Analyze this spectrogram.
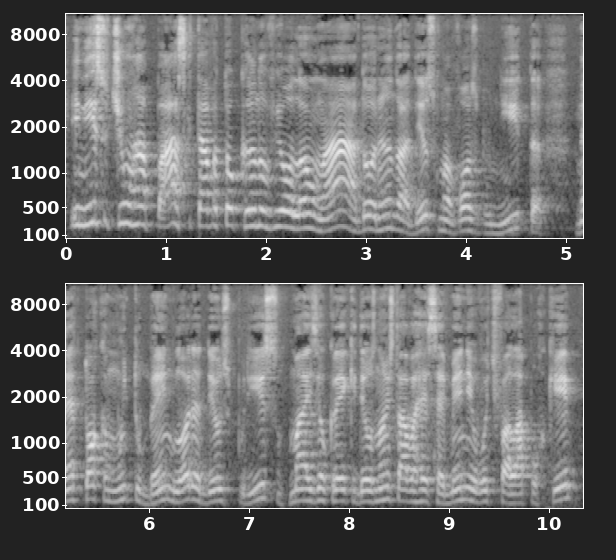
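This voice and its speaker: A man's voice: high-pitched, brisk, few pauses, a bit bright. A man with a Brazilian accent giving a chatty religious testimony, retelling conversations as he goes. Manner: chatty retelling, acting out the dialogue. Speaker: evangelical believer giving testimony. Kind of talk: testimony storytelling.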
